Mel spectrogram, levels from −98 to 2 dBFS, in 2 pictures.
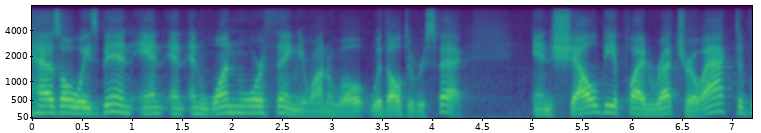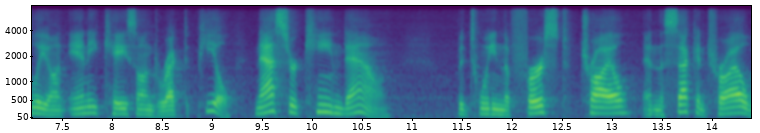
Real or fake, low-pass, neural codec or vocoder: fake; 7.2 kHz; codec, 16 kHz, 0.2 kbps, FocalCodec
